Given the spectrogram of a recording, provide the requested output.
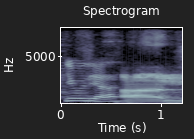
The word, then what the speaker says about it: Julia: I just want to make sure I got the pronunciation right. Julia.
